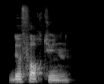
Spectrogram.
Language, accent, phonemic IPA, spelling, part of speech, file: French, France, /də fɔʁ.tyn/, de fortune, adjective, LL-Q150 (fra)-de fortune.wav
- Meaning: makeshift, temporary, jury-rigged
